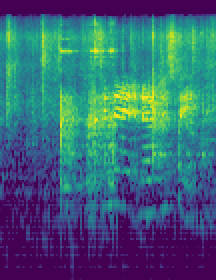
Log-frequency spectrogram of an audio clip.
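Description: A glass jar handled on a stone countertop, clinking and clattering, with a voice partway through.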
